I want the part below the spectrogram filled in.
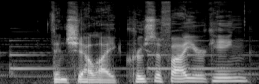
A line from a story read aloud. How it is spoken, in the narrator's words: said Pilate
